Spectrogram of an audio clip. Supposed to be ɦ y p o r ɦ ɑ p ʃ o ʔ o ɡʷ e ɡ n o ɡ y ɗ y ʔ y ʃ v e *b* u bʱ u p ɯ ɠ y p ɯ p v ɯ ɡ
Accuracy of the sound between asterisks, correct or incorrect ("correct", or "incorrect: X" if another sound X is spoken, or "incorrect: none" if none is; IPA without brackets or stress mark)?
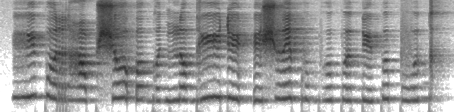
correct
